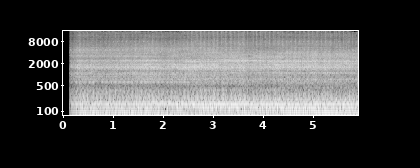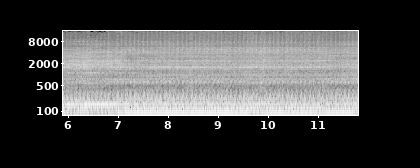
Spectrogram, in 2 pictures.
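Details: Ducati Scrambler 1100 at idle after replacing the horizontal cylinder and piston: lumpy V-twin idle with an uneven, loose knock about four per second; suspected piston slap, not confirmed.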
